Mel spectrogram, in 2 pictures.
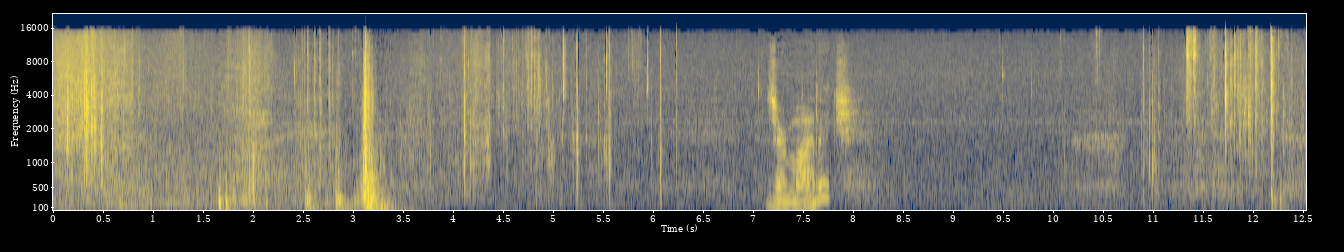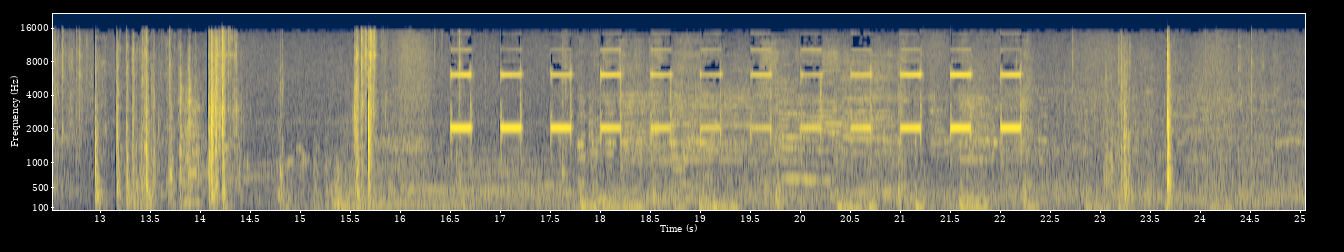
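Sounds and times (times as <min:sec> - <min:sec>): short electronic beeps: 0:16.5 - 0:22.3.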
